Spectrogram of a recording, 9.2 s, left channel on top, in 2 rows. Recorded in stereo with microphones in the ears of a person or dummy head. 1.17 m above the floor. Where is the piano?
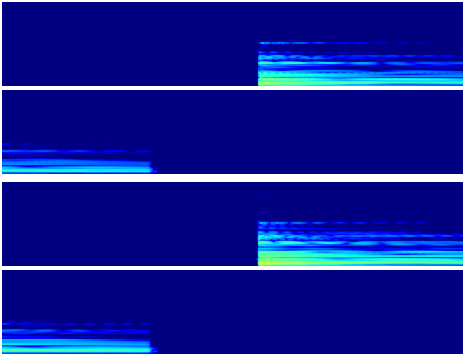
25° right (ahead or behind), 0.6 m.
